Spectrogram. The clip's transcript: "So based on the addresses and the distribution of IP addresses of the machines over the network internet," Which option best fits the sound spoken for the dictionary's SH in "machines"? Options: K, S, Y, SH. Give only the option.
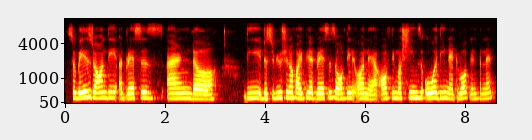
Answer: SH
